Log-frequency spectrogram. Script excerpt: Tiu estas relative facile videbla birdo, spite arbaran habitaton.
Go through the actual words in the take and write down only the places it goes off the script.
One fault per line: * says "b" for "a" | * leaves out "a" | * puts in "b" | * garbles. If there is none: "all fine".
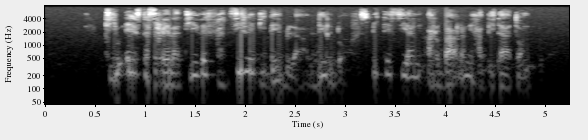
* puts in "sian"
